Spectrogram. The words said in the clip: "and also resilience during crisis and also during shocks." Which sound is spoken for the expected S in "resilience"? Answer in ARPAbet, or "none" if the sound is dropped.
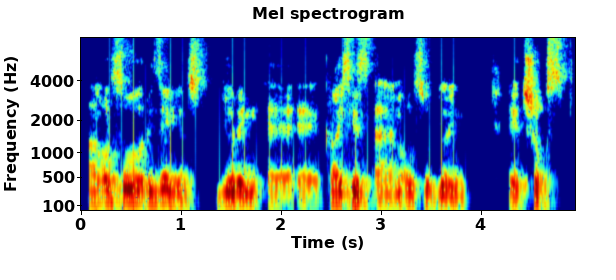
S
